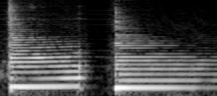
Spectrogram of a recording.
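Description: Acoustic guitar played single-note: a plucked note on the G string bent up and cut short, then about a second in a second, slightly lower note is plucked and left to ring, fading slowly.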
